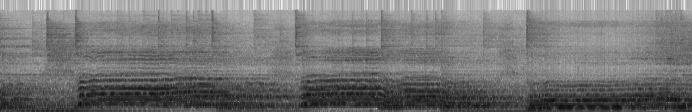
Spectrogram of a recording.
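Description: A choir singing slow, held chords in long phrases over a steady low accompaniment, with a new phrase swelling in about a second in, again near halfway, and about eight seconds in.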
